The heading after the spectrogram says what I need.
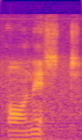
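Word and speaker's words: honest: जिन शब्दों में यच साइलेंट रहता है उनसे पहले एन का प्रयोग होता है, जैसे an hour, an ऑनेस्ट मैन, N honourable man, N hair, उत्तराधिकारी आदि।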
